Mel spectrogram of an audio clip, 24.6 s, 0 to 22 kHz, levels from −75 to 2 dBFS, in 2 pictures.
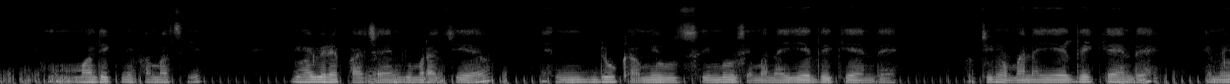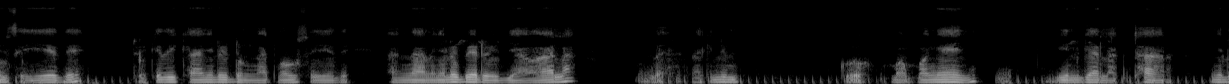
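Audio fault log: Throughout: low-bitrate audio saved at a high bitrate. The speech has nothing above 16.6 kHz and carries the residue of a heavy earlier encode, likely a Vorbis file near 50 kbit/s later saved as high-rate MP3. The second encoding hides nothing and adds almost nothing.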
